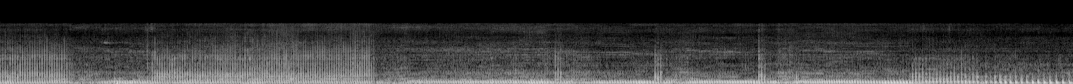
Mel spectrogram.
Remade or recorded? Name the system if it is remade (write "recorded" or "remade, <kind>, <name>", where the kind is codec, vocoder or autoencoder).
remade, codec, SNAC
